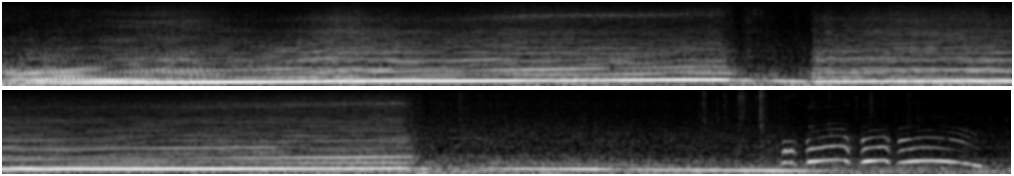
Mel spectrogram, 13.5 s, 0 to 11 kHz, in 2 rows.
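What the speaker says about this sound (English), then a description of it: "I can't believe I'm actually driving the original Project 2000 Max Power demo car." The original Ford Project 2000 Max Power demo car, a 22-year-old pink Ford, drives hard on a race track, its engine droning loud and steady through long rising revs, with a brief lift near the middle and tire squeal at the end.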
